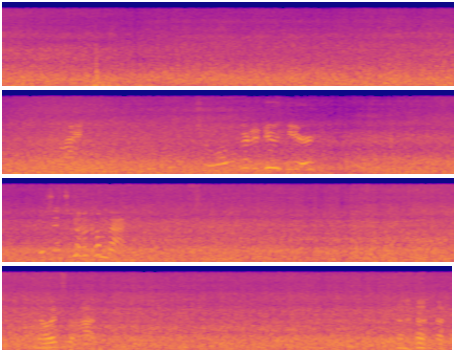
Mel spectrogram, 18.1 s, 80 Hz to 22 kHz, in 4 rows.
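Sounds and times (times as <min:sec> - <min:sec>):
ocean surf washing: 0:00.0 - 0:18.0.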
